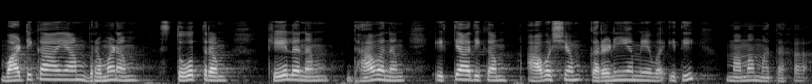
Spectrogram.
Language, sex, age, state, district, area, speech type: Sanskrit, female, 45-60, Karnataka, Dakshina Kannada, urban, spontaneous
